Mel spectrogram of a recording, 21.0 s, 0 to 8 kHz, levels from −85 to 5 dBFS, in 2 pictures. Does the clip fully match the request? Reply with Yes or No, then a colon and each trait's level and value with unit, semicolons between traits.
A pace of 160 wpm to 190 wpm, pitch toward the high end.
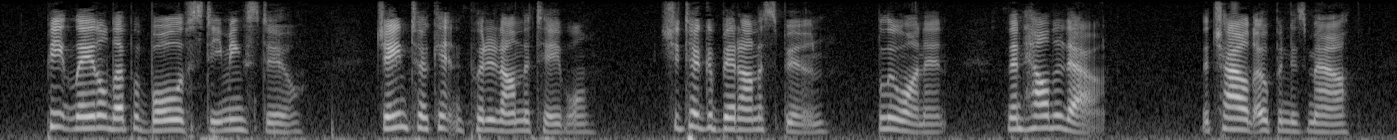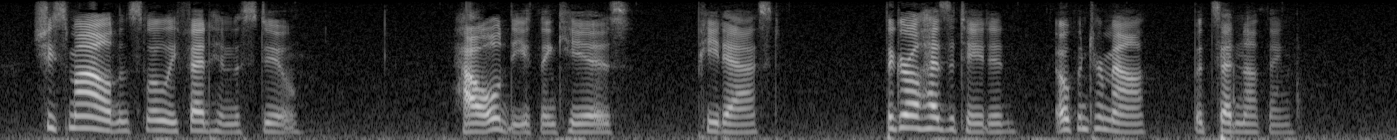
Yes: average, 180 wpm; high, 205 Hz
